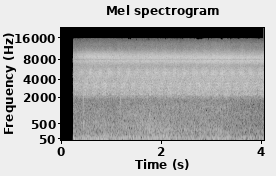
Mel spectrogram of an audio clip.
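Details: Cicadas singing in summer heat: after a brief silence, a dense, unbroken high-pitched buzzing drone starts suddenly and holds steady in loudness to the end, shimmering with a slight pulsing texture and no other clear sounds.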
